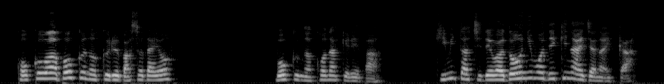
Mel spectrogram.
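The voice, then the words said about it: Crisp male voice. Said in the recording (Japanese): “それは歯切れのよい男の声でした。 ... 男の声で喋っているのです。”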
